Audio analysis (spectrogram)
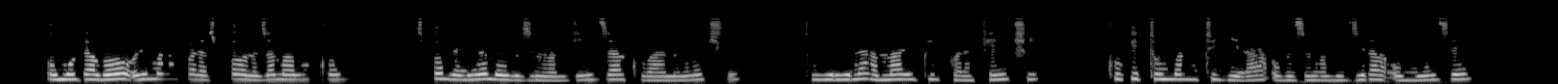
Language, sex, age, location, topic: Kinyarwanda, female, 18-24, Kigali, health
